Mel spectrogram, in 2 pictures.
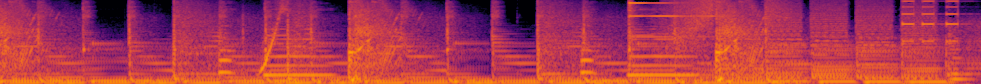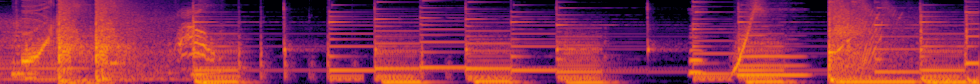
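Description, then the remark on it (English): A busy stream of electronic beeps and chiming tones, quick bursts at shifting pitches, loud, tumbling over one another with short gaps toward the end. No one speaks. “Okay. Beep.”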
